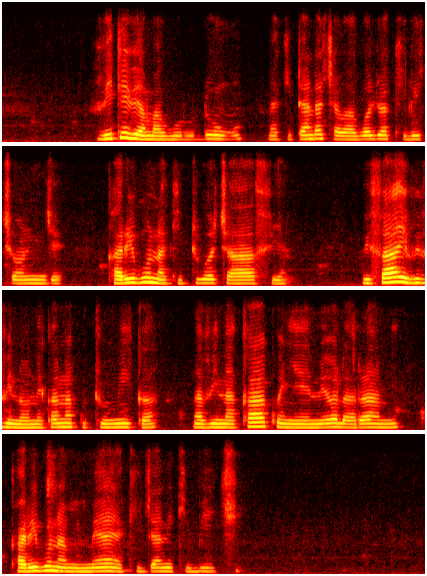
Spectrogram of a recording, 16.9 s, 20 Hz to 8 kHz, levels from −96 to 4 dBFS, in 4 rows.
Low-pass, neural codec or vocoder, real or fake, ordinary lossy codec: 7.2 kHz; none; real; Opus, 32 kbps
